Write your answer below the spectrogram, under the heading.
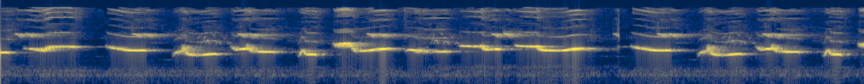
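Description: Rufous-bellied thrush (sabiá-laranjeira) singing: a continuous run of short, clear whistled phrases, mostly falling in pitch, two or three a second.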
